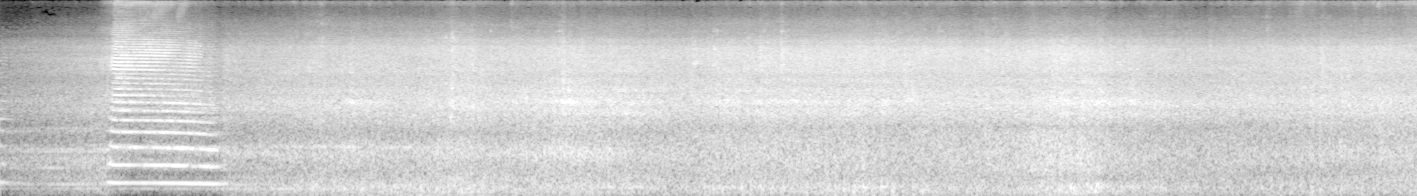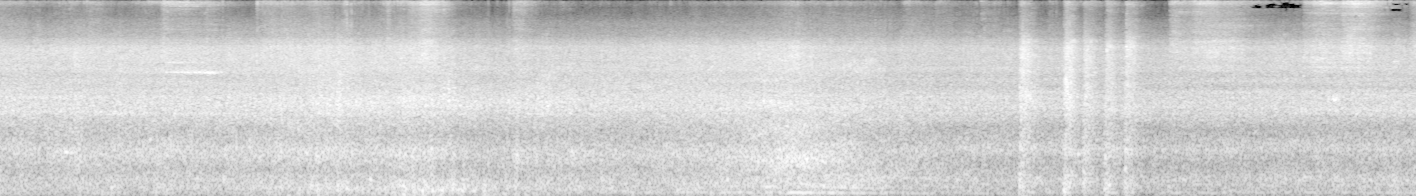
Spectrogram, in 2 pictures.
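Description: A locomotive horn blows once, about a second in, for about a second. Then a goods train of open steel box wagons rumbles past with wheel clatter, while an express train passes on the other track. Sharper clicks from the wheels crossing rail joints come near the end.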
